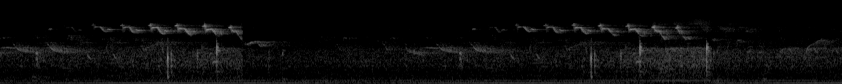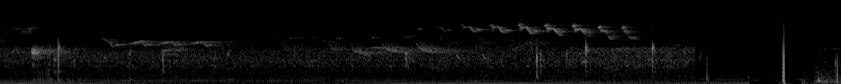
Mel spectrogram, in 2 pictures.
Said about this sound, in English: The yellow-throated warbler, too, sings from pines.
